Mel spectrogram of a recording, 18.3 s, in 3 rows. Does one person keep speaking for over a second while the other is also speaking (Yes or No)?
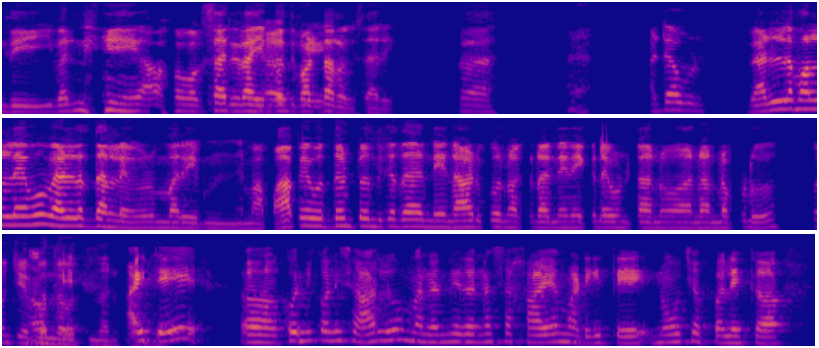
No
